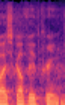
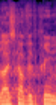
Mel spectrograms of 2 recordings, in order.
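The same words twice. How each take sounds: First: CREAM low, as a patient answer; deadpan confirmation. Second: CREAM said as a checking question; questioning repeat. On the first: Customer confirming his order to barista, deadpan confirmation. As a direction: repeat the order lower, settling on CREAM. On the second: Barista reading back the coffee order, questioning repeat. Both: Retold or imitated.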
